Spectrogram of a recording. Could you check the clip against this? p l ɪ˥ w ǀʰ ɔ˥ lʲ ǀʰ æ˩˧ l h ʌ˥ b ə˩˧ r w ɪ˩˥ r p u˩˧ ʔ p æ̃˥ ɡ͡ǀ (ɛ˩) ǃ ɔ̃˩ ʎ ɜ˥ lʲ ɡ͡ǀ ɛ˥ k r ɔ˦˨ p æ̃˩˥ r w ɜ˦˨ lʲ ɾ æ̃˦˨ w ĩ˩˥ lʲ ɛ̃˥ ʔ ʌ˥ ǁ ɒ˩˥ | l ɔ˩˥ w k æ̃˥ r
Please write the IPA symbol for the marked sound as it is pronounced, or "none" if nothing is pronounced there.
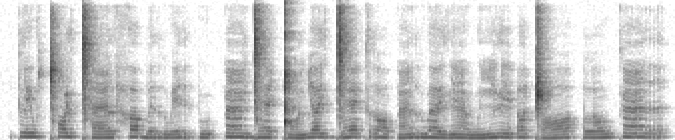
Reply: ɛ˦˨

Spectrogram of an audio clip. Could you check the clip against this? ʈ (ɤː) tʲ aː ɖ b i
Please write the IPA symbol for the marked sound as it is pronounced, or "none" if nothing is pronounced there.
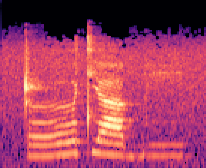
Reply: ɤː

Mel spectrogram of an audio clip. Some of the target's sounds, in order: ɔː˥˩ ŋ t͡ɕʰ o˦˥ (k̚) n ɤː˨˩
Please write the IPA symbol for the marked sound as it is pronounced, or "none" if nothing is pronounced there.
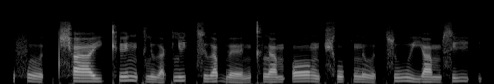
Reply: k̚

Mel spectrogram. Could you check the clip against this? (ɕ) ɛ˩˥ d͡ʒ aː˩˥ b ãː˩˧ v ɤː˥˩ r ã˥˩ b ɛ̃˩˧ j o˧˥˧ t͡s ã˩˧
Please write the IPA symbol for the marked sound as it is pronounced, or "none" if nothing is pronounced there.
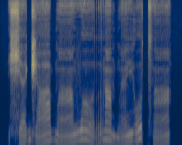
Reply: ɕ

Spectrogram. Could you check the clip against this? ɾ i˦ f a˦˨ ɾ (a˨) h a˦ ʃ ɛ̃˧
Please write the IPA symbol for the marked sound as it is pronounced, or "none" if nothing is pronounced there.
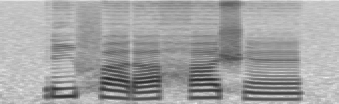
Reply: a˨˦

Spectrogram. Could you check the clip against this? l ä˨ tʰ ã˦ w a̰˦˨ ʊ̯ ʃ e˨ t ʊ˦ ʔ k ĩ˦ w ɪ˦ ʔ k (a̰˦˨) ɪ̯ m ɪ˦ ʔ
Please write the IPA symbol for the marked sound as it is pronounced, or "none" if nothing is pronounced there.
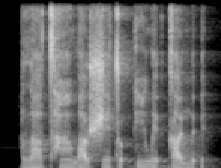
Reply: a̰˦˨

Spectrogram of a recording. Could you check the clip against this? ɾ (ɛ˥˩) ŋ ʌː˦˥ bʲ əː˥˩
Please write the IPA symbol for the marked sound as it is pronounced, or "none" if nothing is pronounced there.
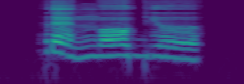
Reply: ɛ˥˩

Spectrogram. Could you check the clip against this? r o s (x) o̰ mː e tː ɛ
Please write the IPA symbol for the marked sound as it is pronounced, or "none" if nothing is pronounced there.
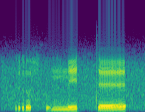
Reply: x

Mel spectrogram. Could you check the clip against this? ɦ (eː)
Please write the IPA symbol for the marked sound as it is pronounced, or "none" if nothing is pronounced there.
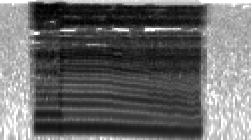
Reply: iː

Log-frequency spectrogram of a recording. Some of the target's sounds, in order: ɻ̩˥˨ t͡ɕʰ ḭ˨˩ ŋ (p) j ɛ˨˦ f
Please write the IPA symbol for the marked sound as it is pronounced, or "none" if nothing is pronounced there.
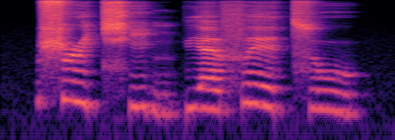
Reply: p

